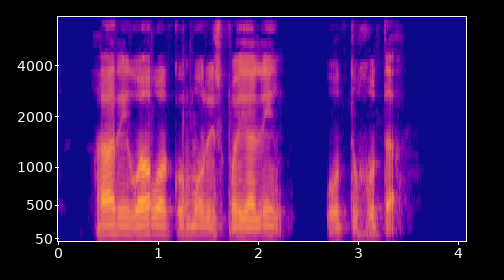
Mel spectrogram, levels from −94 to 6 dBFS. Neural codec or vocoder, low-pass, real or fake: codec, 16 kHz in and 24 kHz out, 2.2 kbps, FireRedTTS-2 codec; 7.2 kHz; fake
